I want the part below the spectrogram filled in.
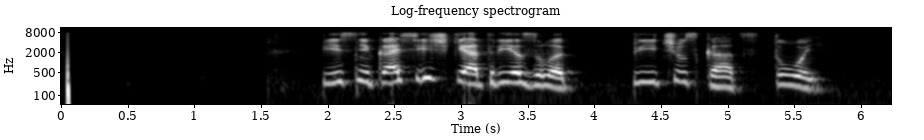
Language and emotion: Russian, positive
